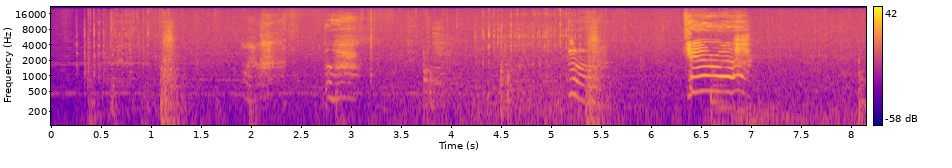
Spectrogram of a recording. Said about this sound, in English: The rain.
